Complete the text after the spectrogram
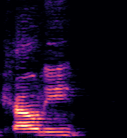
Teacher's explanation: I would say county is the most common with no T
